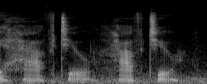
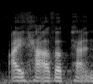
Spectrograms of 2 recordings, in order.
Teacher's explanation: have to drop the v sound and half half make an f sound.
